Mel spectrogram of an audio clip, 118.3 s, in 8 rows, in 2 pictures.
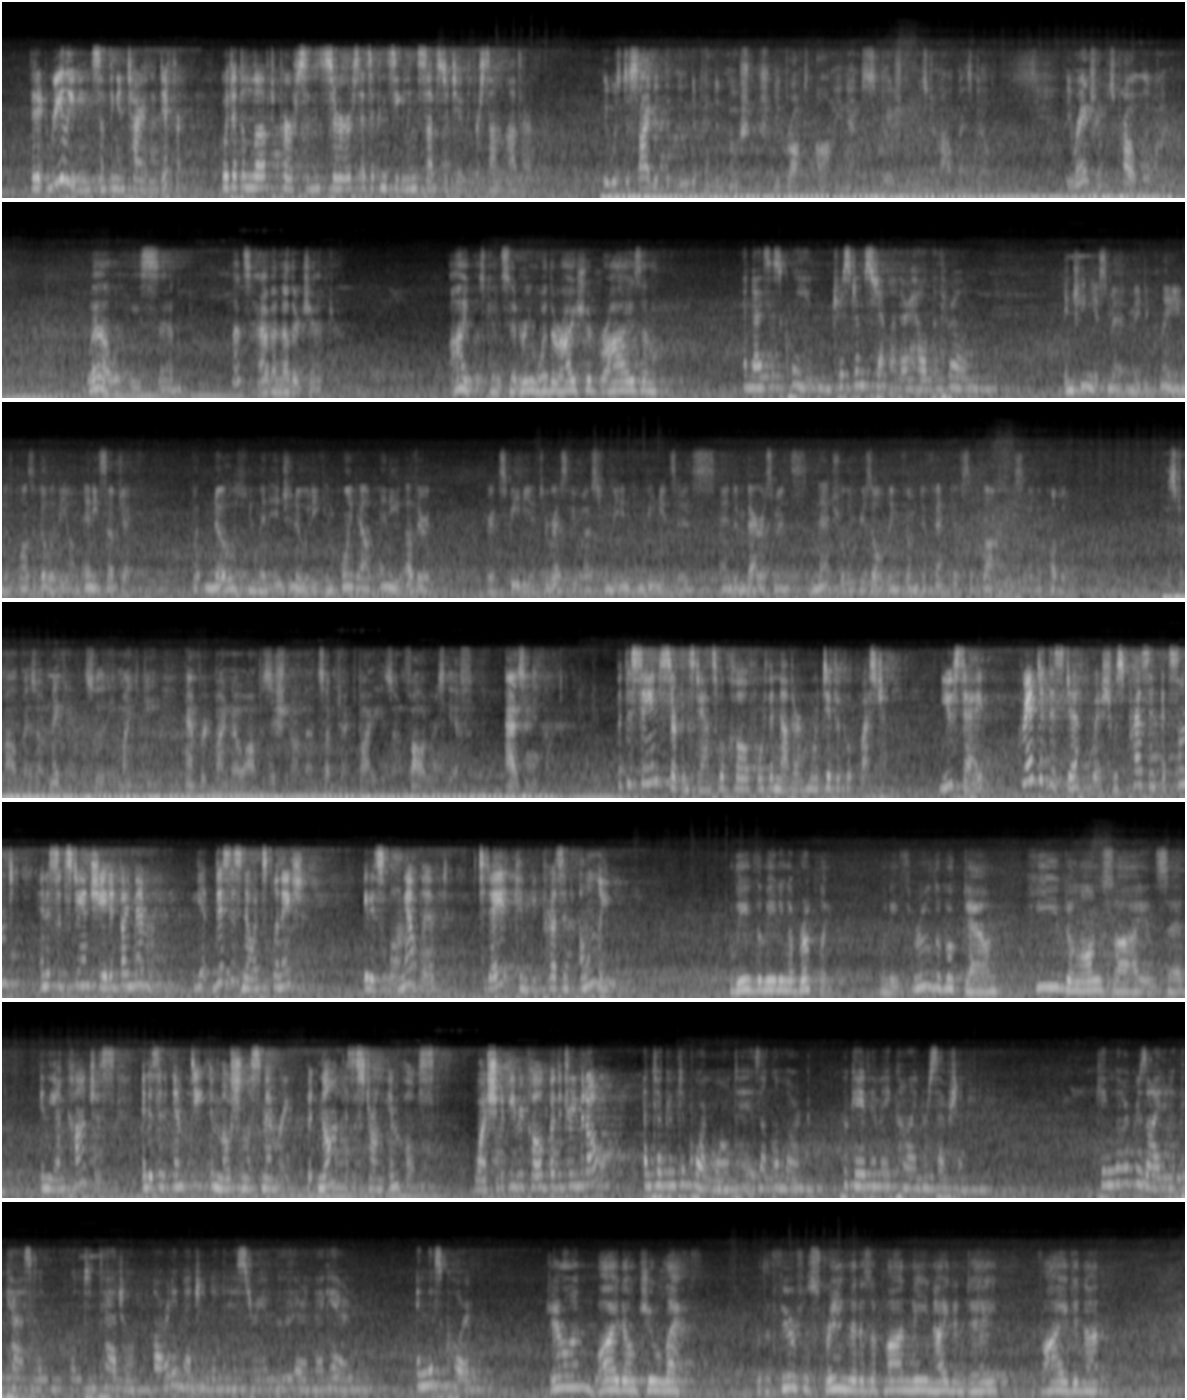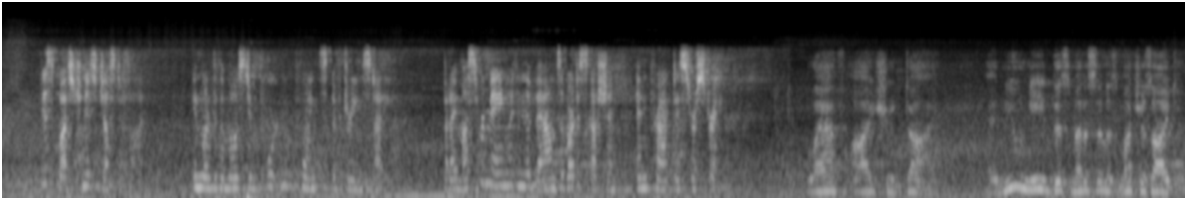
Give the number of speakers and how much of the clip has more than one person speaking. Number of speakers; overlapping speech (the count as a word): five, no overlap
